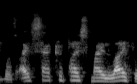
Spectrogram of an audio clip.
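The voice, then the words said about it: Imitated mother's foreign accent. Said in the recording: “with her accent.”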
